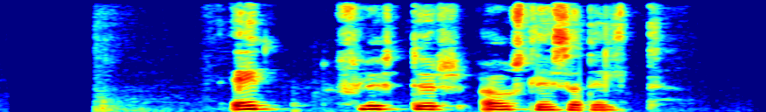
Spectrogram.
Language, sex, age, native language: Icelandic, female, 40-49, Icelandic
